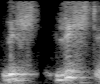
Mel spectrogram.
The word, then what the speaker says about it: Licht: Now, if you know the equivalent German word, which is almost identical, but has not a G-H, but a C-H, and the C-H is pronounced Ch. – Or Knecht. Knecht, right? – Licht is light. Instead of L-I-G-H-T, you have L-I-C-H-T. – Uh-huh, yeah. – Night is Nacht. G-H-T turns into C-H-T.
